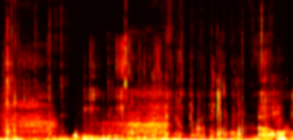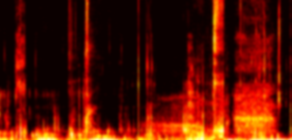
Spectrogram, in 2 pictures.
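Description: Chewing of slimy food, with many wet, squelching mouth sounds and small smacks in an uneven rhythm, fairly loud and close, with no talk.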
